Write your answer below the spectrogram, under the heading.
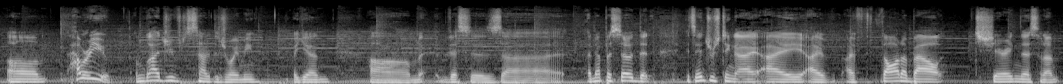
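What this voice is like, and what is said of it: Deeper, worn-out voice. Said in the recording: “it seems like my voice is a little bit deeper ... my voice is a little bit worn out, so I sound a little bit more radio ready”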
